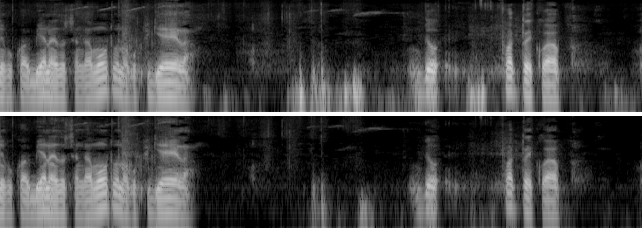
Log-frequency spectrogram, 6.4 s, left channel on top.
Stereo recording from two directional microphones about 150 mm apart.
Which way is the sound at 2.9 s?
35° right (ahead or behind).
